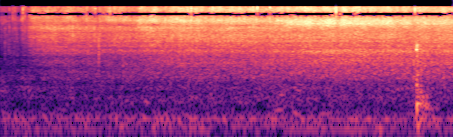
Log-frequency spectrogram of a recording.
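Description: Fried rice sizzling on a hot Blackstone flat-top griddle as soy sauce is squeezed over it. The sizzle starts about half a second in and grows louder as the sauce spreads. A single sharp tap comes near the end.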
